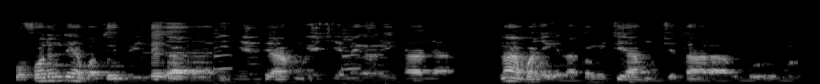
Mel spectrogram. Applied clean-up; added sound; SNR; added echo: none; Wind instrument, woodwind instrument; 17 dB; none.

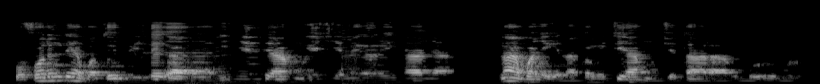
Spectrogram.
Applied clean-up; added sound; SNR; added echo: neural separator model SepFormer DNS4.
